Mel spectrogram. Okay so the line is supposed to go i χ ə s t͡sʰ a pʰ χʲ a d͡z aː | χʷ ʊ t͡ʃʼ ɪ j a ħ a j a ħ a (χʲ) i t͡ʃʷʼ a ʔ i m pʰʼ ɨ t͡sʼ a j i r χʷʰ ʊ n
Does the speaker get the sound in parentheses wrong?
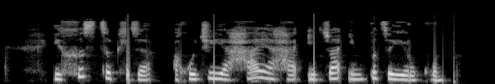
yes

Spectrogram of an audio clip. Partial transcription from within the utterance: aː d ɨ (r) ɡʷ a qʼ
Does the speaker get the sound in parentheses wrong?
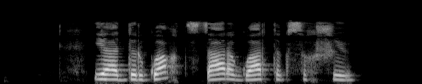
no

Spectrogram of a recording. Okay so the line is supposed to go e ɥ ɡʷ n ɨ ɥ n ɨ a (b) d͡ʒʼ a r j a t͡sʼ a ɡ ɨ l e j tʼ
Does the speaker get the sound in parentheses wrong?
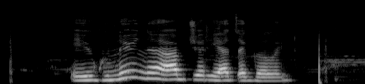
no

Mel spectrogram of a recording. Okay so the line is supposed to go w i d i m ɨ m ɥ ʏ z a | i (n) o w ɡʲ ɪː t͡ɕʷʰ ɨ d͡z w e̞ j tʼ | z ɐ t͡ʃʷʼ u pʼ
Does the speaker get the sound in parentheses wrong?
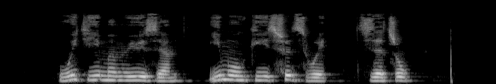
yes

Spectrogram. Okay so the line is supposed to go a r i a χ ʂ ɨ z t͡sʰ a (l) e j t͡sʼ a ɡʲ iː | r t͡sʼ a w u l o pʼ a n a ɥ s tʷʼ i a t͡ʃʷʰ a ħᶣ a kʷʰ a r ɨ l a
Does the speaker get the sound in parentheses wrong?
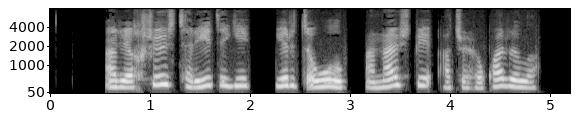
yes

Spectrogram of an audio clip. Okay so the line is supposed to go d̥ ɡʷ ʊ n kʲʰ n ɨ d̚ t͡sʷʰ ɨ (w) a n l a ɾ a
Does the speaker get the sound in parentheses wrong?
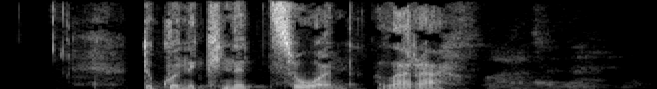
no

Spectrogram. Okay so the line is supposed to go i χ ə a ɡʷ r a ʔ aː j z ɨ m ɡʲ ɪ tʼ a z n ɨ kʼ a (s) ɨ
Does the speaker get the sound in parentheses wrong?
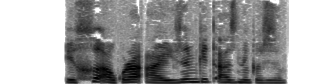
yes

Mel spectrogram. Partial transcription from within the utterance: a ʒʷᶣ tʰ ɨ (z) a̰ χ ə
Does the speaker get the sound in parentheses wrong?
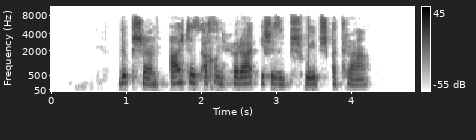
no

